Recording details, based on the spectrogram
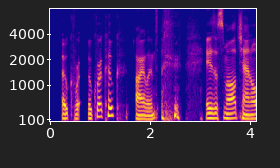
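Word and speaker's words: Ocracoke: going to mispronounce already o c r a c o k e is like o okra Coke island is a small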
